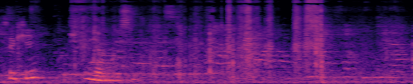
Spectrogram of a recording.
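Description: Paper crinkles as a wrapped bouquet is handled.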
